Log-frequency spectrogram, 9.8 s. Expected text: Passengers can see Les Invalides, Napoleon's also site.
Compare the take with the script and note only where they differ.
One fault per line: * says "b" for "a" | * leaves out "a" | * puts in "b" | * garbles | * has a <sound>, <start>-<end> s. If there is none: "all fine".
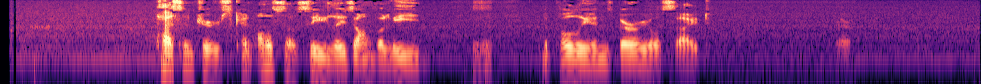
* puts in "also"
* has a laugh, 4.7-4.9 s
* says "burial" for "also"
* has a laugh, 8.4-8.5 s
